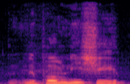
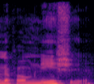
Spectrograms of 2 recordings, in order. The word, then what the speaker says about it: Nepomniachtchi: And he said, Nepomniachtchi. And then when he said Nepomniachtchi, Danny King said, oh, so the emphasis is on the poem. Oh, Nepomniachtchi.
